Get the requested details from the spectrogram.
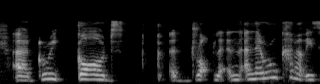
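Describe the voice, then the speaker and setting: A woman with an English accent, high-pitched, at a very fast pace with ordinary pitch variation. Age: 50s. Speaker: children's author. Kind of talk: casual chat. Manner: halting.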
